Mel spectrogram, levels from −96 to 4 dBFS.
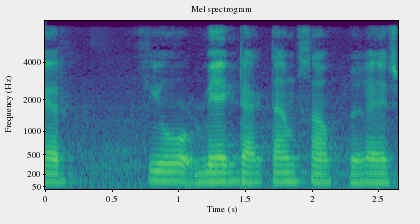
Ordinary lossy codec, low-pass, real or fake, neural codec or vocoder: none; 7.2 kHz; fake; codec, 16 kHz, 2 kbps, FunCodec, trained on LibriTTS, 25 frames a second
